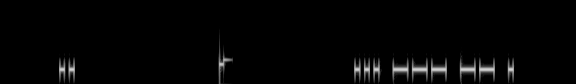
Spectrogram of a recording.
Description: Morse code, heard as a keyed tone, about 25 wpm, 700 Hz. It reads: I SOME
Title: Top 100 Words 25wpm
